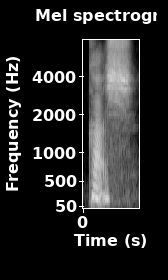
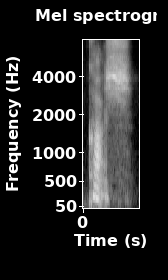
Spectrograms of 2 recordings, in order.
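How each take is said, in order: First: The word sounds exactly like cash. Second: The word sounds exactly like cash.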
